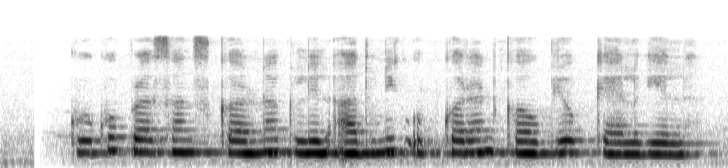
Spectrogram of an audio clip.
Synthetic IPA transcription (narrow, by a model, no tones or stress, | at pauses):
ɡokupɾəsənskəɾɳəklilad̪ʱunikupkəɾəɳkaupjoɡkɛlɡel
